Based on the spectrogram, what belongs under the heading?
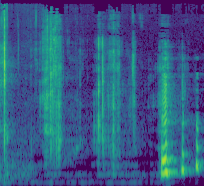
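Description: loud crunchy chewing

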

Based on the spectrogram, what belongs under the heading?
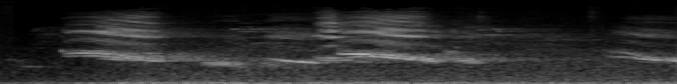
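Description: australian magpie call

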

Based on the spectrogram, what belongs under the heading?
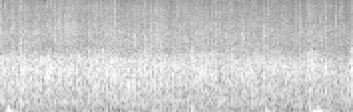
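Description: church audience applause

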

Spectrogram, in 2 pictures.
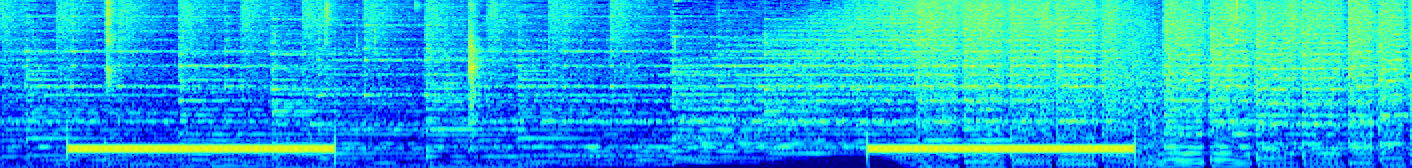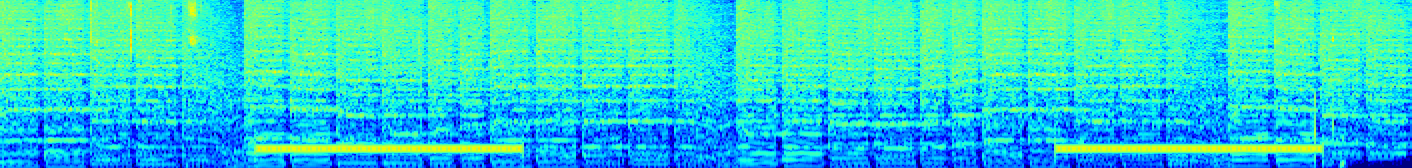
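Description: phone call ringing unanswered

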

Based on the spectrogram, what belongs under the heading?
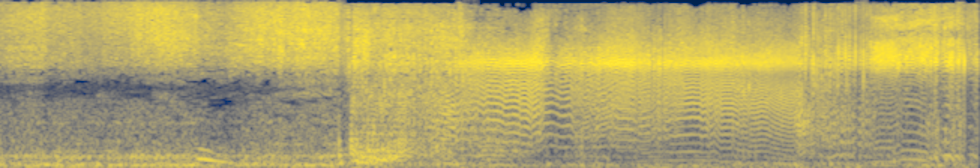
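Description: fart

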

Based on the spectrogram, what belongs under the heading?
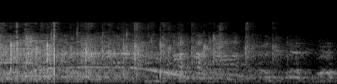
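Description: audience applause

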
